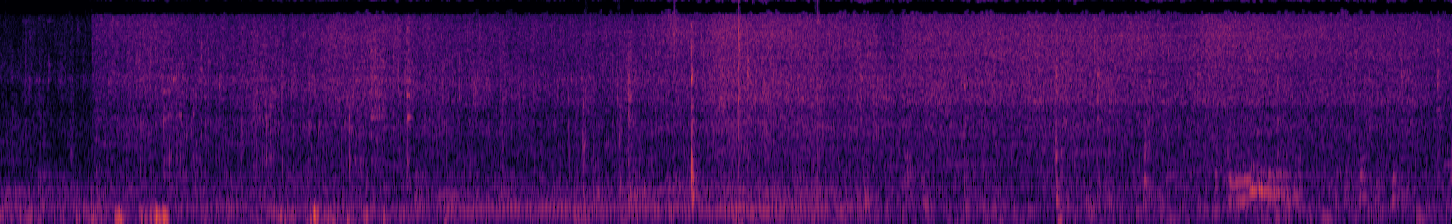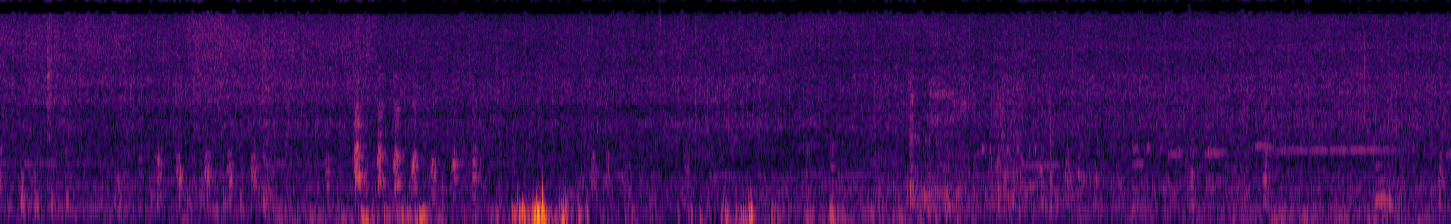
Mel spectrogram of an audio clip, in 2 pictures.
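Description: Chopped chilies, tomatoes and shallots sizzling as they fry in a steel wok, stirred with a metal spatula; the sizzle starts about a second in. A few sharp knocks of the spatula against the wok come about two-thirds of the way through.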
